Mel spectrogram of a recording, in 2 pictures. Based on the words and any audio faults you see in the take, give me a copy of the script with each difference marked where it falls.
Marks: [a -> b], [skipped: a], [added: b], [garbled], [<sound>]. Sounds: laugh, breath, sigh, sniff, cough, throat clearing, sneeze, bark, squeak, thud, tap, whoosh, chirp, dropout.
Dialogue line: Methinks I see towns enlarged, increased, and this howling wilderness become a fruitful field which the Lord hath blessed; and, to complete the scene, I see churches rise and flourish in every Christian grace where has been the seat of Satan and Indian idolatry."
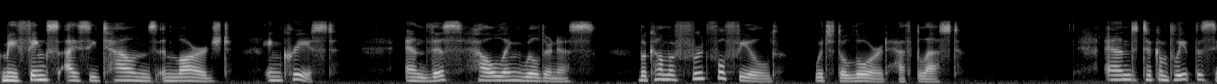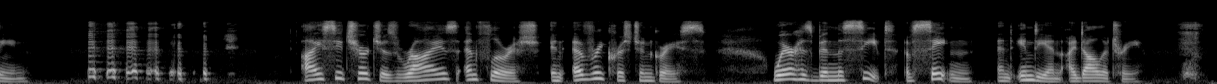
Methinks I see towns enlarged, increased, and this howling wilderness become a fruitful field which the Lord hath blessed; and, to complete the scene, [laugh] I see churches rise and flourish in every Christian grace where has been the seat of Satan and Indian idolatry." [sniff]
